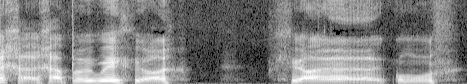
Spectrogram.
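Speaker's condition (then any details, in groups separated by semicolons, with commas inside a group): Cerebral palsy; perceptual disorders; slowness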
